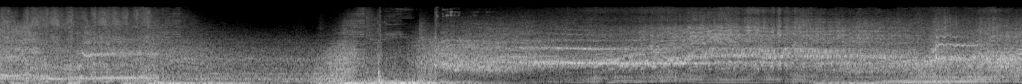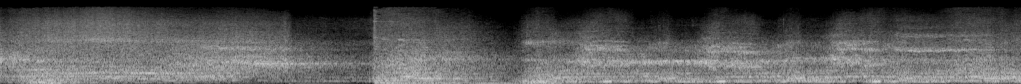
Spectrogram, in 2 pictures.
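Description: A car engine roars and revs loudly.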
